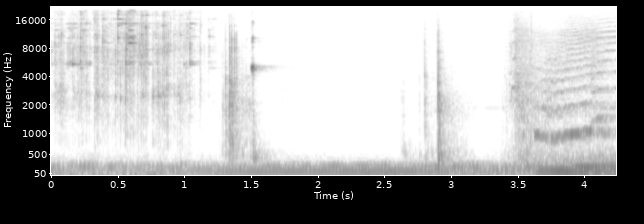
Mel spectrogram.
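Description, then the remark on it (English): Keys jingle, then a sharp metallic click as a key unlocks a display case holding a blade, followed by a scraping, sliding rumble as its heavy glass is raised open by a person in black latex gloves, over a low steady hum. “I put on a pair of black latex gloves and then strolled over to the case, unlocking it and dramatically raising the glass.”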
